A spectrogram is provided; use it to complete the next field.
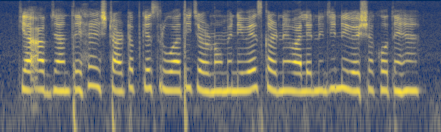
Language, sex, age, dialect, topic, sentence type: Hindi, female, 25-30, Hindustani Malvi Khadi Boli, banking, statement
